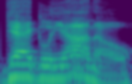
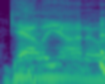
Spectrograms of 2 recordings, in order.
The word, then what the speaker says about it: Gagliano: Because you said, I was saying Gagliano, right? But you were saying that we dropped the G. The old school Italians dropped the G. So how do you say it? Gagliano. Gagliano.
